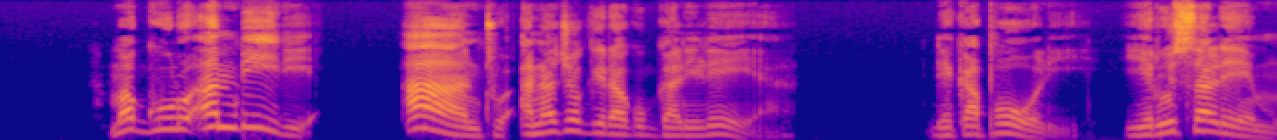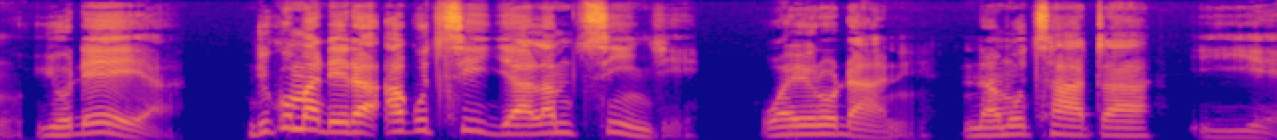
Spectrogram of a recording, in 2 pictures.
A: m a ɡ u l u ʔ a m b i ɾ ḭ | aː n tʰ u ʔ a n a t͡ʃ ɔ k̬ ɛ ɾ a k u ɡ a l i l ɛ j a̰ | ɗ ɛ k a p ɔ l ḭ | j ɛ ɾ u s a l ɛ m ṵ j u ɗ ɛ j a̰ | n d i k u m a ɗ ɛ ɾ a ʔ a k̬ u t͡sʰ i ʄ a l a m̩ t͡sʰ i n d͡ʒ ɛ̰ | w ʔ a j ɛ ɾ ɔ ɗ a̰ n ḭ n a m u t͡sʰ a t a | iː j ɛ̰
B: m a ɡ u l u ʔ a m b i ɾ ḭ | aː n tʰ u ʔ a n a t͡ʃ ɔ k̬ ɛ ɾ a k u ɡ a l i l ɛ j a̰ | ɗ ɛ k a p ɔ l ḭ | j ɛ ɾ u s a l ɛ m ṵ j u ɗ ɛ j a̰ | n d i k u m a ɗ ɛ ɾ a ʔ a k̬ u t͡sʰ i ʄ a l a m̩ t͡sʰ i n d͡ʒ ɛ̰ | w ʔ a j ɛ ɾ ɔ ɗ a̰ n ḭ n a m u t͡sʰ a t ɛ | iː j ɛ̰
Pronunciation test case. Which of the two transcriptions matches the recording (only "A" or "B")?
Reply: A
